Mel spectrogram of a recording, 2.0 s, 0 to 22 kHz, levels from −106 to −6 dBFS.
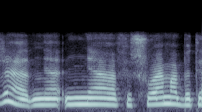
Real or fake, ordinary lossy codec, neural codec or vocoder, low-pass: real; Opus, 32 kbps; none; 7.2 kHz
